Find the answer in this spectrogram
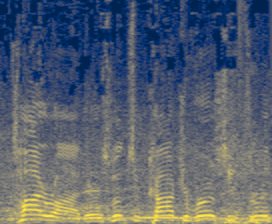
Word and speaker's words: Tyrod: And by the way, it is pronounced Tyrod.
